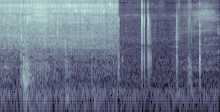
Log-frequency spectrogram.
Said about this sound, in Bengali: চাল কুমড়া ভালো করে ভুনা দেওয়া করছি ফ্রাই করে নিচ্ছি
